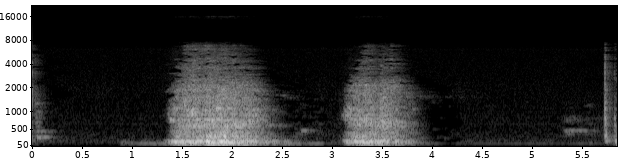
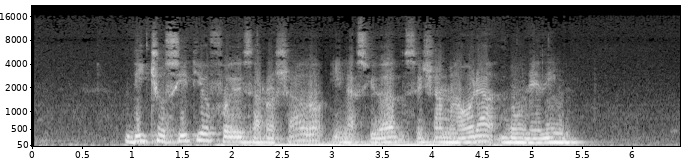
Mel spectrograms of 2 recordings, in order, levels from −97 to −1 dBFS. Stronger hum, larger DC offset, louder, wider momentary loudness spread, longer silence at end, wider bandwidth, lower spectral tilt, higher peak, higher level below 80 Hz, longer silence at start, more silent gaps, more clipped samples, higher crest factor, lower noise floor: neither; neither; second, -27 LUFS vs -10 LUFS; first, 24 LU vs 4 LU; second, 0 s vs 0.7 s; second, 7.2 kHz vs 10.5 kHz; first, -8.5 dB/octave vs -7 dB/octave; second, -12 dBFS vs 0 dBFS; second, -52 dBFS vs -12 dBFS; about the same, 0.05 s vs 0.05 s; neither; neither; first, 20 dB vs 8 dB; first, -75 dBFS vs -35 dBFS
